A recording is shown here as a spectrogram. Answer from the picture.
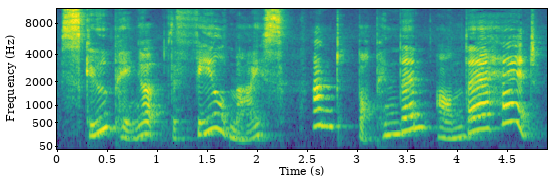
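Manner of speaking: sing-song picture-book telling; storybook narration. Acted. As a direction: build the excitement for a child.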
